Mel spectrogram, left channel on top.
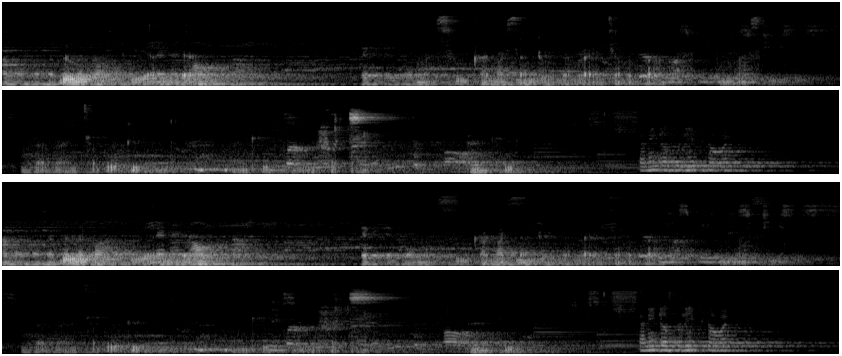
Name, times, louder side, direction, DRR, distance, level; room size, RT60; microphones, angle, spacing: voice 1, 0.0-1.1 1.4-2.5 3.6-4.3 4.8-5.4, right 2 dB, 90° right, 1.0 m, -33 dB
voice 2, 0.6-2.0 4.1-7.6 8.6-13.5, left 3 dB, 45° left, 0.4 m, -33 dB
voice 3, 14.8-15.6, right 2 dB, 45° right, 1.3 m, -37 dB
16.0 x 8.5 x 4.8 m
head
